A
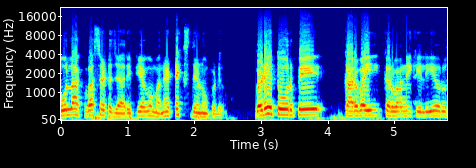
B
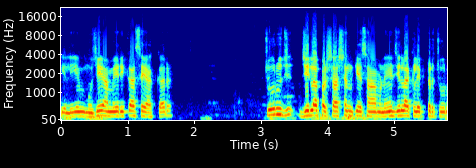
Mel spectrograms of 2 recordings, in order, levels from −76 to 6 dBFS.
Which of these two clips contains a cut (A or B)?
A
